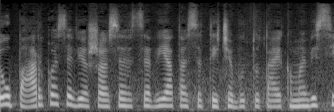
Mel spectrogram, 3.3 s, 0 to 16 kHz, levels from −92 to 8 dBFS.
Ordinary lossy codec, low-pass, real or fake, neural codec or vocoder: MP3, 64 kbps; 14.4 kHz; fake; autoencoder, 48 kHz, 128 numbers a frame, DAC-VAE, trained on Japanese speech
